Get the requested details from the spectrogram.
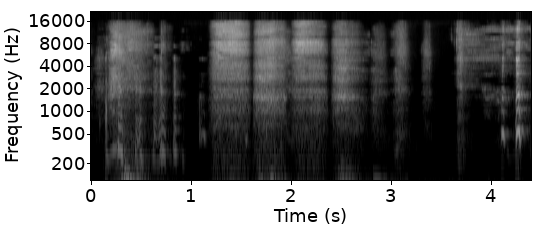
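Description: Heavy breathing through the mouth by someone who cannot breathe through a blocked nose: several loud, airy inhales and exhales with short sniffly bursts, sounding congested and uneven, with no talking.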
